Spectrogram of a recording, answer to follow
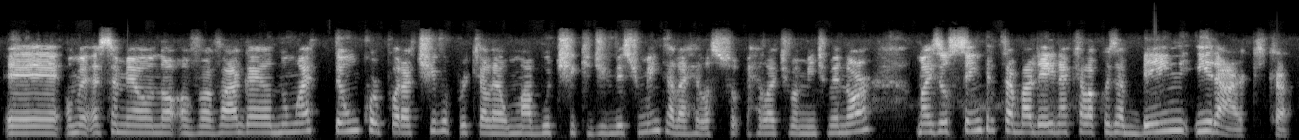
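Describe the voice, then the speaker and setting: Expressive Brazilian woman with a bright voice. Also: medium pitch, quick pace, dry recording. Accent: Brazilian Portuguese. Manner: loud, expressive, animated storytelling. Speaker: corporate sales professional. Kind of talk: casual interview chat.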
